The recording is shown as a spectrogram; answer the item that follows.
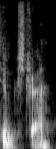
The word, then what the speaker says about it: Hoekstra: That's a very Dutch last name, pronounced Hoekstra. And how do the Dutch say it? That's how they say it. I mean, it would be more like Hoekstra, but it's they roll their R's, so I can't do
